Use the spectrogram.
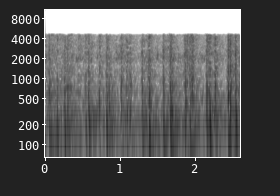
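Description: Two ridden horses' hooves clop in a steady, rapid rhythm, the beats overlapping as the animals move together, fairly loud with no voices over them.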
